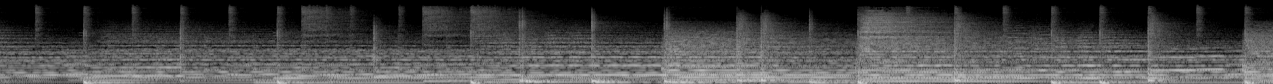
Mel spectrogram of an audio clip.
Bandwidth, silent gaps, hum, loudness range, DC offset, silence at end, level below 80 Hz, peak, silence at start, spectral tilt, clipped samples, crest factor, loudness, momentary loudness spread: 17 kHz; none; none; 5 LU; 0.1%; 0 s; -34 dBFS; -6 dBFS; 0 s; -5.5 dB/octave; under 0.1%; 16 dB; -21 LUFS; 7 LU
